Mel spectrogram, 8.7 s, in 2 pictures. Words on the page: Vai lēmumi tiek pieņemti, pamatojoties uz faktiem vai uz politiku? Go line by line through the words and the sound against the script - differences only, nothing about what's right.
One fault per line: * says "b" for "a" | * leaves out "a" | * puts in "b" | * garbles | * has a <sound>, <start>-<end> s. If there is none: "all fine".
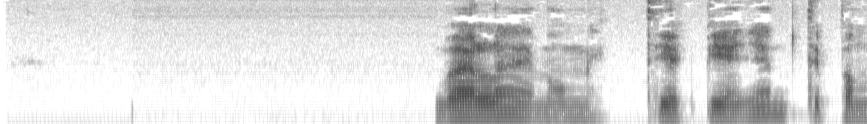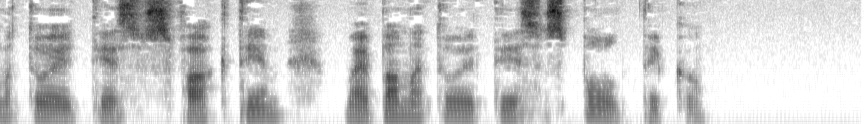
* puts in "pamatojoties"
